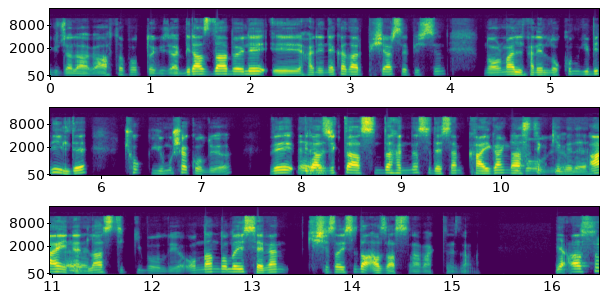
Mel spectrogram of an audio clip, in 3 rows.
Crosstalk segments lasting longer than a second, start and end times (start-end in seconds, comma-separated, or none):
10.1-11.6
